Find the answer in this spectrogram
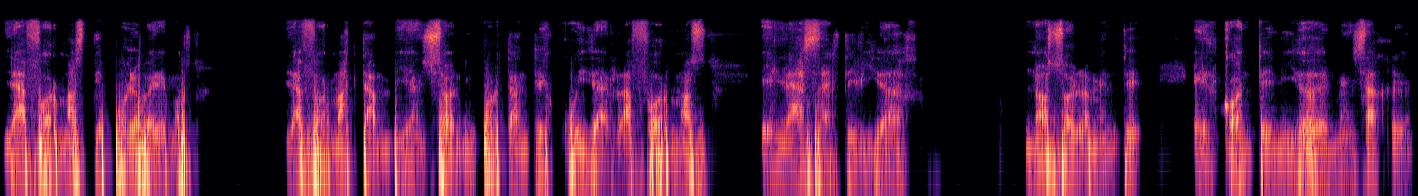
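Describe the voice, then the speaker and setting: A man giving a measured lecture, repeating points and acting out example phrases. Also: on the low side, little pitch movement, creaky, slightly rough, no echo, poor audio. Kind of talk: slow explanatory lecture with acted examples.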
